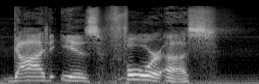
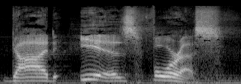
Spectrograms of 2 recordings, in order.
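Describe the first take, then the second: First: The stress is on the word for. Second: The stress is on the word is. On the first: God is on our side, not against us. "The word for" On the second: It really is true that God is on our side. "This time, we're going to emphasize the word is"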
